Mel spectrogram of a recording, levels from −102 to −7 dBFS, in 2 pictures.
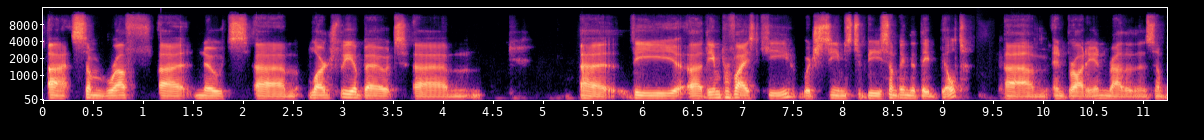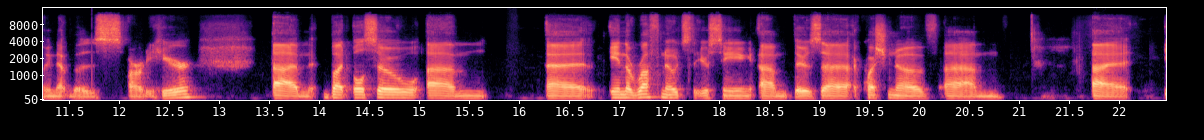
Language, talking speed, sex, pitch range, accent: English, 145 wpm, male, 85-110 Hz, American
